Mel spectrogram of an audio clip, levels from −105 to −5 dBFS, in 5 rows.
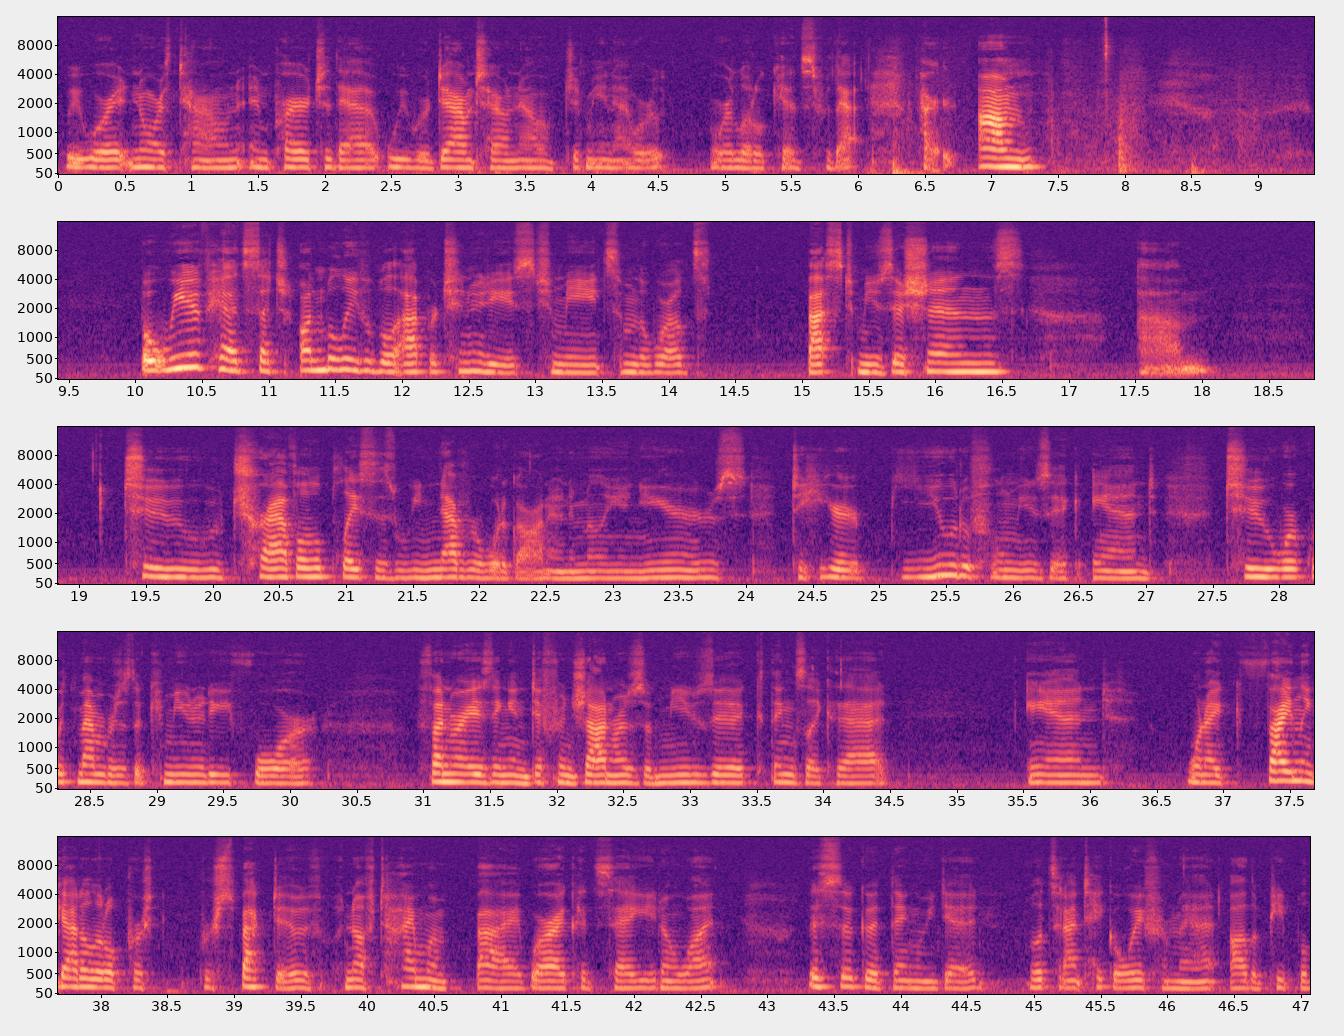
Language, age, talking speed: English, 40-59, 140 wpm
